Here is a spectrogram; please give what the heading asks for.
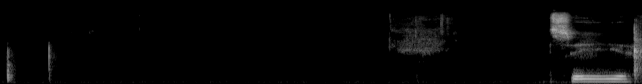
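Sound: dice being rolled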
